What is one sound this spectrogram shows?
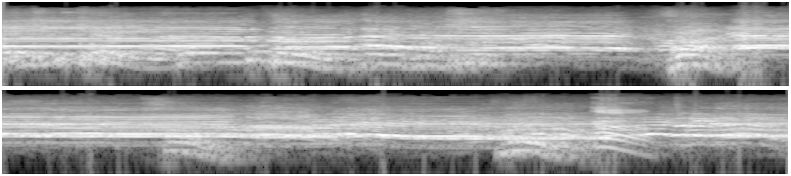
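Loud music with a singing voice plays through speakers.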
